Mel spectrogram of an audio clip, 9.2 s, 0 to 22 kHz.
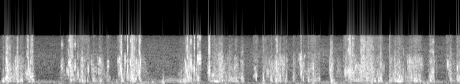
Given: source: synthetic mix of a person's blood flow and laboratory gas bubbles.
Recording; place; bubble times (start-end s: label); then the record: Doppler ultrasound of blood flow; subclavian vein
0.03-0.71 s: bubbles
1.22-1.27 s: bubbles
1.32-2.08 s: bubbles
2.13-2.21 s: bubbles
2.34-2.85 s: bubbles
3.57-4.04 s: bubbles
4.14-4.89 s: bubbles
5.06-5.16 s: bubbles
5.24-5.76 s: bubbles
5.85-6.41 s: bubbles
6.58-6.69 s: bubbles
6.87-7.70 s: bubbles
7.79-8.47 s: bubbles
8.57-8.71 s: bubbles
8.92-9.21 s: bubbles
From the record:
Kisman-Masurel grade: 343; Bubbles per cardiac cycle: rolling drumbeat, 9 or more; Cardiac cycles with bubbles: 100%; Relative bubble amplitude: loud (0.450 to 0.775); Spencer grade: 3 (all of the cardiac periods contain showers or single bubble signals, but not dominating or overriding the cardiac motion signals); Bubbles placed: anywhere in the cardiac cycle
